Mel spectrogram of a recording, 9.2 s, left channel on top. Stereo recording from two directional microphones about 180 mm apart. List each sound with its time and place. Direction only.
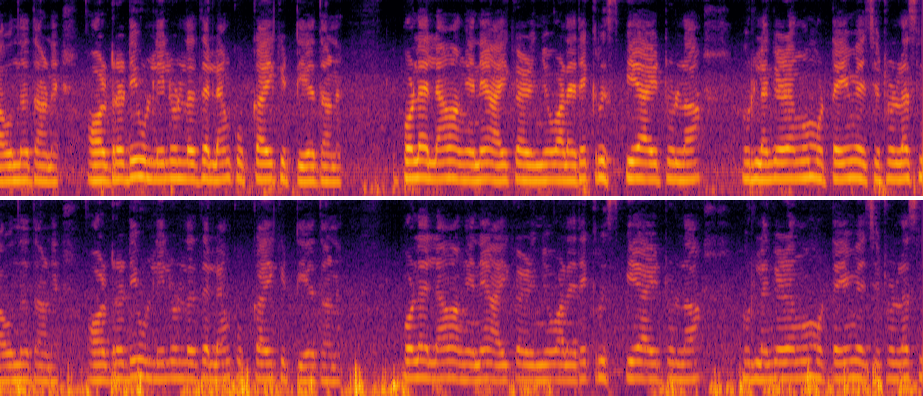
0.0 s speech: 20° left (ahead or behind)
